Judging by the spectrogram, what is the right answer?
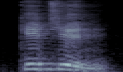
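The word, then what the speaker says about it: kitchen: Third है किचन, किचन में third number का लेटर टी साइलेंट रहता है।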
